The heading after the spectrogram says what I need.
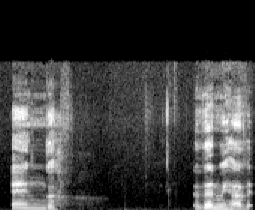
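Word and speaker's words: γγ: for the n sound but the gamma gamma together is pronounced eng then we have n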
